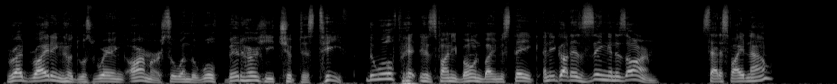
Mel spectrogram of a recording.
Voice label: English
